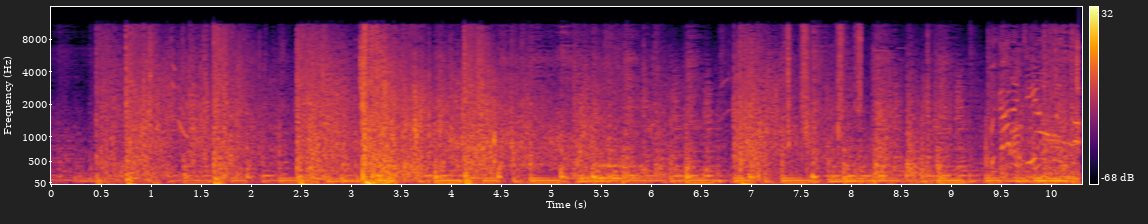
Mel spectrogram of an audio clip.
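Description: Gunfight in Red Dead Redemption 2, with dense rapid volleys of gunshots cracking back to back, loud and close, mixed with shouting voices throughout.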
